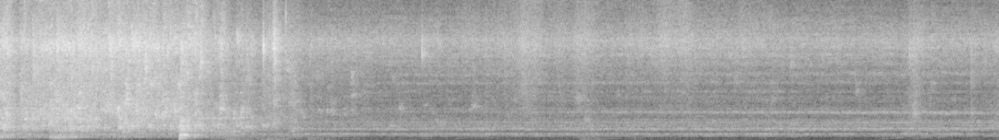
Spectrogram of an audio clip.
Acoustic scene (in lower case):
restroom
